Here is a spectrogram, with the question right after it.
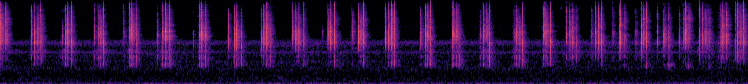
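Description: A smooth wood-grain board or box, held upright, is tapped rapidly with long nails. Short, bright clicking taps come in quick bursts at a steady pace, with almost no low end and very little ring after each tap.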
